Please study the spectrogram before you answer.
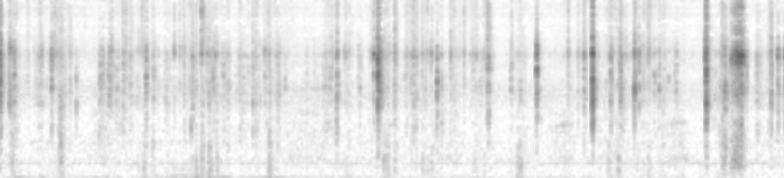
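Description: A utility knife blade scrapes and shaves the outer layer off a solid, dry, blue-coated soap bar with a white core, held in the hand. The quiet, bright scraping carries crisp, crumbly crackles and sharp little clicks as the coating flakes away.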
